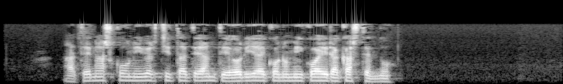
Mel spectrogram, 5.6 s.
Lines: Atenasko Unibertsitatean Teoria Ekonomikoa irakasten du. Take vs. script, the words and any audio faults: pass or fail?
pass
